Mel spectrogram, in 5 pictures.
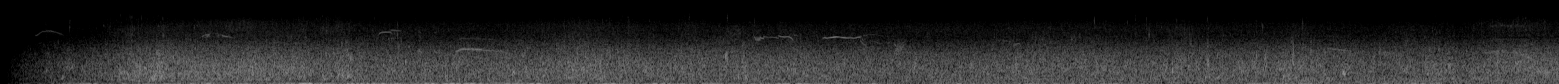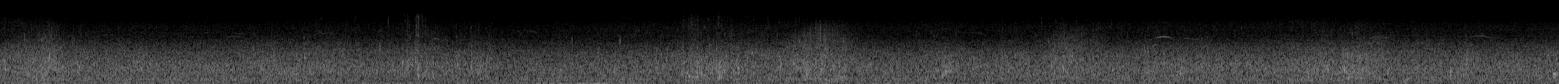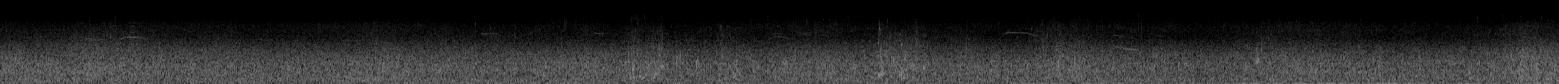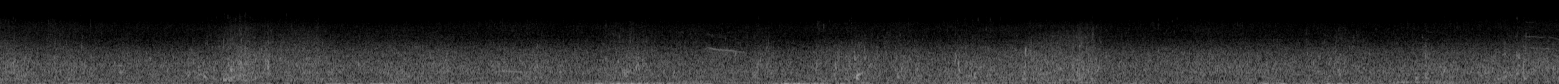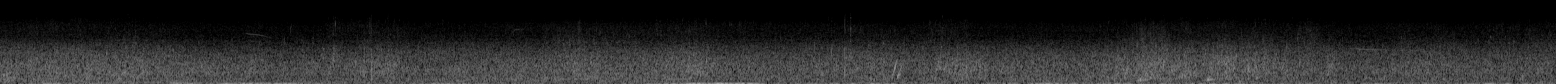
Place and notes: wind, waves, gulls, distant dj music in the cafe
9 August 2011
